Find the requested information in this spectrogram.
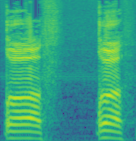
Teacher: আপনার জিহ্বার গোড়াটাকে আপনার উপরের তালুর সাথে লাগিয়ে উচ্চারণ করতে হবে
